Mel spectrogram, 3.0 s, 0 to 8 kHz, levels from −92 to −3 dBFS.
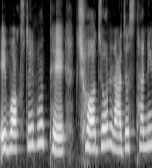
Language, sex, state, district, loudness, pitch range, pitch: Bengali, female, West Bengal, Paschim Medinipur, -16 LUFS, 240-290 Hz, 255 Hz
